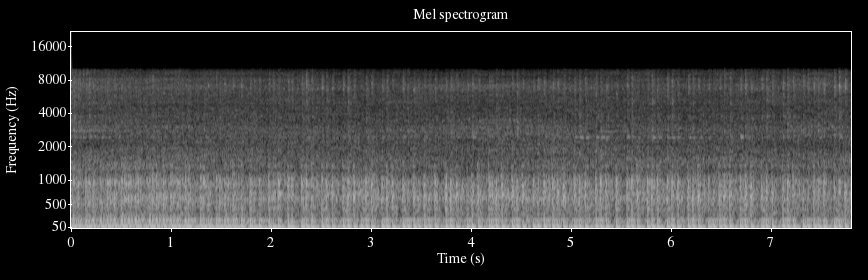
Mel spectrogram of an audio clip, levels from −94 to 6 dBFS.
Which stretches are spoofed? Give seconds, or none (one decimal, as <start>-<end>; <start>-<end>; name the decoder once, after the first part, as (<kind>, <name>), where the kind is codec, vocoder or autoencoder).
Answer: none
